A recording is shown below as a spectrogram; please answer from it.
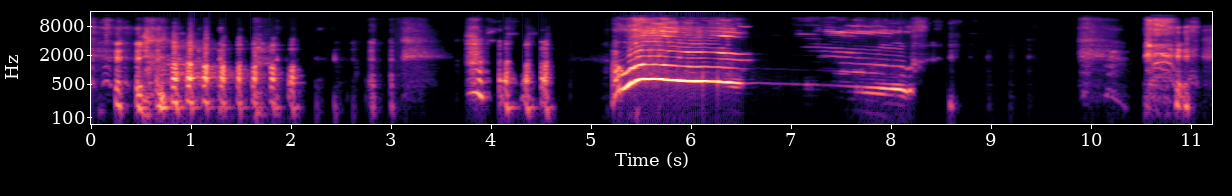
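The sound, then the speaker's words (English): A person imitates a wolf howl, a loud rising then long falling vocal wail, preceded by coughs and throat clearing and followed by a shorter, fainter howl and brief vocal noises. “it's my wolf howl”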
